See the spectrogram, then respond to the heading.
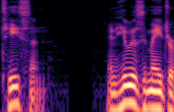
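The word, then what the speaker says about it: Thyssen: we saw Fritz teason who I thought was pronounced Fritz Dyson but it's pronounced Thiessen and he was a major financer of Hitler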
